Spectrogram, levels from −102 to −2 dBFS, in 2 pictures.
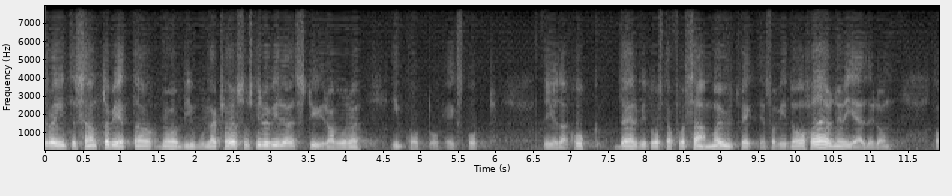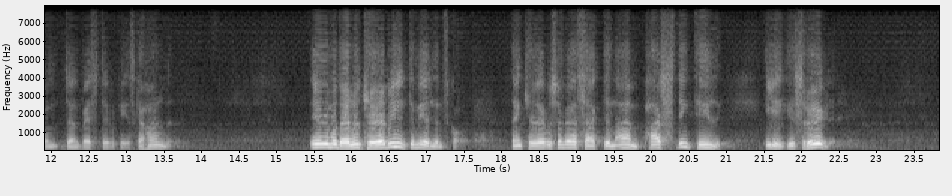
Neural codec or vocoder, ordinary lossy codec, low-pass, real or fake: codec, 16 kHz, 0.7 kbps, FocalCodec; none; none; fake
